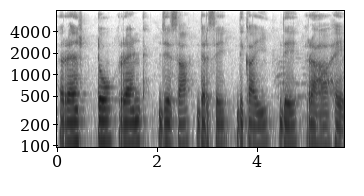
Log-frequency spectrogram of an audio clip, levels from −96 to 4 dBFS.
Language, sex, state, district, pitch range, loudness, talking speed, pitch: Hindi, male, Rajasthan, Jaipur, 100-110 Hz, -18 LUFS, 85 wpm, 105 Hz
